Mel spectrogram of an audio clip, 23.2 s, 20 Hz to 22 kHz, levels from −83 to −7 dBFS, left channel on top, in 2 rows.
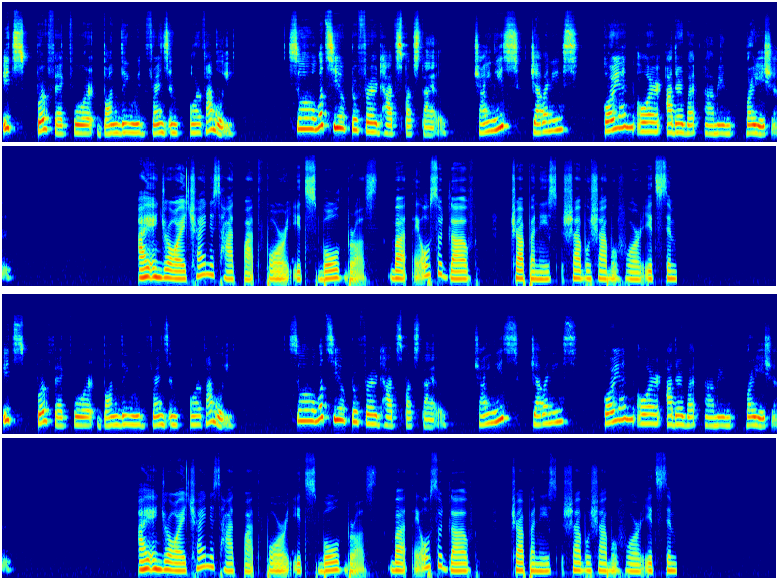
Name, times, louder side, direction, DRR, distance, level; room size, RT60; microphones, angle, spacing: voice 1, 0.0-3.5 4.3-6.7 7.1-8.6 9.0-11.8, left 3 dB, 80° left, 2.7 m, -28 dB
voice 2, 13.7-17.2 17.4-18.7 19.3-21.8, left 1 dB, 35° left, 4.1 m, -30 dB
head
